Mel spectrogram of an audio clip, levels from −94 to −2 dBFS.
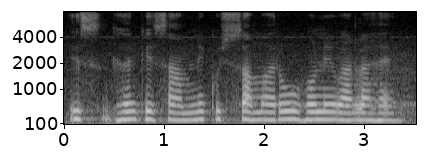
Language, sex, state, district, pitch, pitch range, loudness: Hindi, female, Uttar Pradesh, Varanasi, 205 Hz, 195-215 Hz, -30 LUFS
